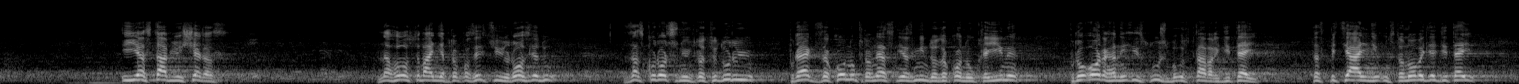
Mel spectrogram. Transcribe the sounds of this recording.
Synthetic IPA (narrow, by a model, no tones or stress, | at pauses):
ijast̪ɑwlʲʊʃt͡ʃɛɾɐz | nɐɦɔlˠɔsʊʋɑnʲːɐpɾɔpɔzɪt͡sʲijʊɾɔzɦlʲɐd̪ʊ | zɐskɔɾɔt͡ʃenʊjʊpɾɔt̪se̞d̪uɾɔjʊpɾɔɛk̚t̪zɐkɔnʊpɾɔʋnɛsenʲɐzmʲind̪ɔzɐkɔnʊːkɾɐjinɪ | pɾɔɔrɦɐnɪislˠuʒbɪuspɾɑʋɐɣdʲit̪ɛj | t̪ɐspe̞t͡sʲiɑlʲnʲiust̪ɐnɔʋɪd̪ʲlʲɐdʲit̪ɛj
